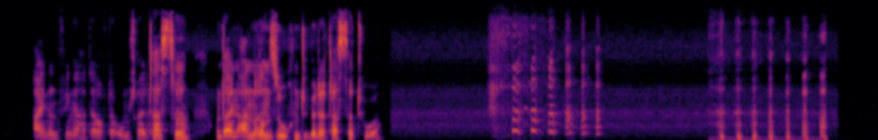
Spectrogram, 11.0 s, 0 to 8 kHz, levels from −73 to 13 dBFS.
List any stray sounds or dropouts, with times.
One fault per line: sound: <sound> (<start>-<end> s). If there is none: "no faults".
sound: laugh (6.1-7.6 s)
sound: laugh (8.9-10.4 s)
